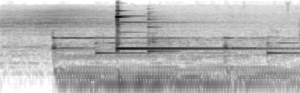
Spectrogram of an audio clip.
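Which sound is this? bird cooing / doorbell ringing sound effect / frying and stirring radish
doorbell ringing sound effect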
